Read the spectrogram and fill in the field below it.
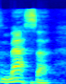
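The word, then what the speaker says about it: massa (מַשָּׂא): This, this the, the word burden is, is, is pronounced massa in, in Hebrew.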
